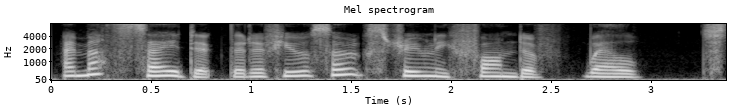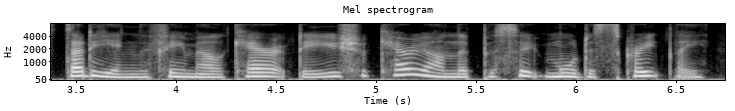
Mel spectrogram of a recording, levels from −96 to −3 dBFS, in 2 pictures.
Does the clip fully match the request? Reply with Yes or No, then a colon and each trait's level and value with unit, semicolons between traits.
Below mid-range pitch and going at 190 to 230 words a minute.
No: high, 205 Hz; fast, 205 wpm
